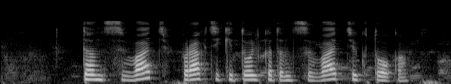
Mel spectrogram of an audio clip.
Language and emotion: Russian, neutral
